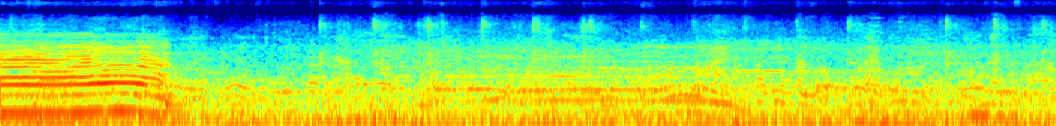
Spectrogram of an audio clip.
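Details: Cattle being unloaded from a truck: a loud, rich, harmonic moo opens, then ends abruptly after a second, followed by a fainter, drawn-out lower moo that falls at the end, over steady engine and yard noise.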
